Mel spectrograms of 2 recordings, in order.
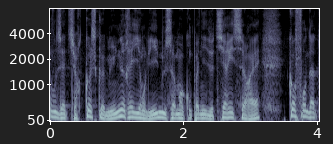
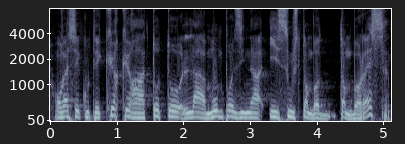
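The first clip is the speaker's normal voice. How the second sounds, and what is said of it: Put-on Spanish accent. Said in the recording (French): “J'essaye de prendre mon accent espagnol.”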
